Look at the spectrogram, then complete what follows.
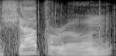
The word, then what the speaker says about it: chaperon: see three chaperon a chaperon is an adult who accompanies children it comes from the French so we pronounce this word chaperon three chaperon in myself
